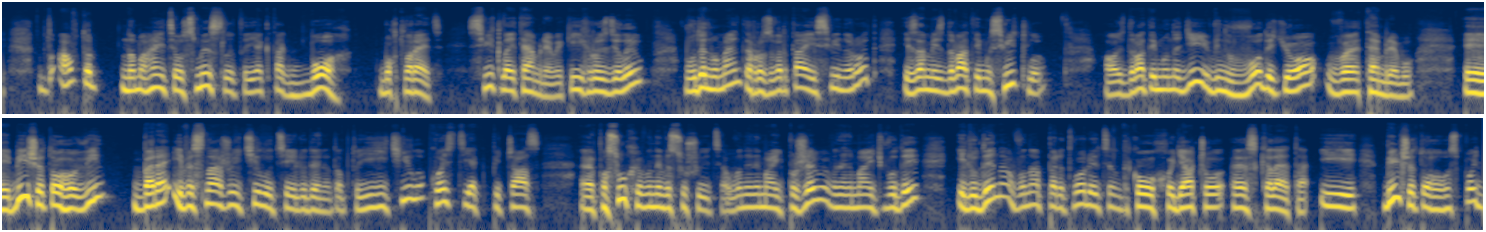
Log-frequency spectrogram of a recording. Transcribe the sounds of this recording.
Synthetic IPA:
t̪ɔpt̪ɔʔɑwt̪ɔr | nɐmɐɦɑjet͡sʲːɐɔsmɪslˠɪt̪ɪjɐkt̪ɑkbɔh | bɔxt̪ʋɔɾɛt͡sʲ | sʲʋʲit̪lˠɐit̪ɛmɾʲɐwjɐkɪjixrɔzʲdʲilˠɪw | ʋɔd̪ɪnmɔmɛnt̪rɔzʋert̪ɑjɛsʲʋʲijnɐɾɔd̪ | izɑmʲisʲd̪ɐʋɑt̪ɪjɔmusʲʋʲit̪lˠɔ | ɔsʲd̪ɐʋɑt̪ɪjɔmunɐdʲijʊʋʲinwːɔd̪ɪtʲjɔɦɔʋt̪ɛmɾʲɐʋʊ | bʲilʲʃɛt̪ɔɦɔʋʲin | beɾɛʔiʋɪsnɑʒʊjɛtʲilˠɔt͡sʲɛjilʲʊd̪ɪnɪt̪ɔp̚t̪ɔjijitʲʰilˠɔkɔsʲtʲjɐkpʲid̪̚t͡ʃɑs | pɔsuxɪʋɔnɪʋɪsuʃʊjʊt͡sʲːɐʋɔnɪnɛmɑjʊt̚ʲpɔʒɪʋɪʋɔnɪnemɑjʊtʲʋɔd̪ɪ | ilʲʊd̪ɪnɐʋɔnɑpeɾet̪ʋɔɾʲʊjet͡sʲːɐnɐt̪ɐ̥kɔɦɔxɔdʲat͡ʃɔɦɔskelˠɛt̪ɐibʲilʲʃɛt̪ɔɦɔɦɔspɔdʲ

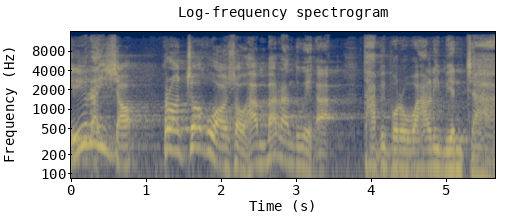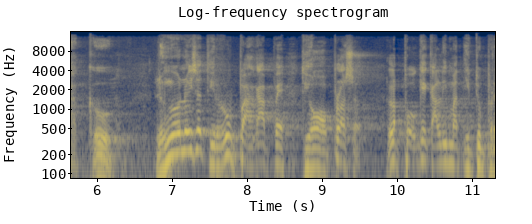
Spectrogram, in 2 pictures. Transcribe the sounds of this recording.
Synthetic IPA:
euɾaisɔ | rɔd̥ʒ̥ɔkuɔsɔɦambaɾant̪uehaʔ | t̪apipoɾɔwa̰limiɛnd̥ʒ̥aɡ̥o̰ | ləŋonois̬ɔd̪̥i̤rub̥ahkapɛd̪̥i̤ɔplɔs | ləb̥ɔʔkekalimat̪hid̪̥ʊp̚ː

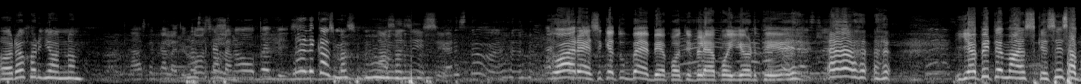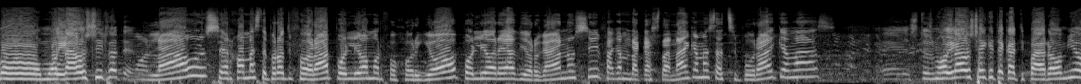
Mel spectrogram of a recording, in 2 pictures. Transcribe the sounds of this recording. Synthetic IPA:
oɾeoxo̞ɾʝone | st̪ɐkɐlɐmɐssɐlɐbnenikɐzmɐsisiɐɾist̪umet̪uɐɾesicet̪ubembiɐpot̪ivleɐpoiʝoɾt̪i | ʝɐpit̪emɐscesisɐpomolɐusiɾθɐt̪emolɐuse̞ɾxo̞mɐst̪e̞pɾo̞t̪ifo̞ɾɐpo̞liomo̞ɾfo̞xo̞ɾʝo̞po̞lio̞ɾeɐðio̞ɾɣɐno̞sifɐɣɐmet̪ɐkɐst̪ɐnɐcɐmɐst̪ɐt͡sipuɾɐcɐmɐs | st̪ozmo̞lɐuse̞çe̞t̪ekɐt̪ipɐɾo̞mio

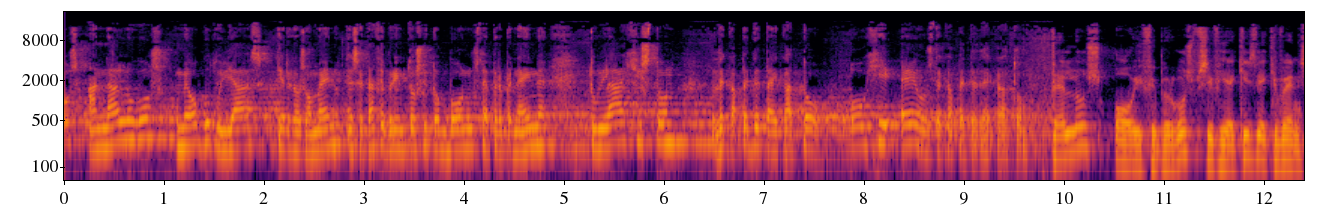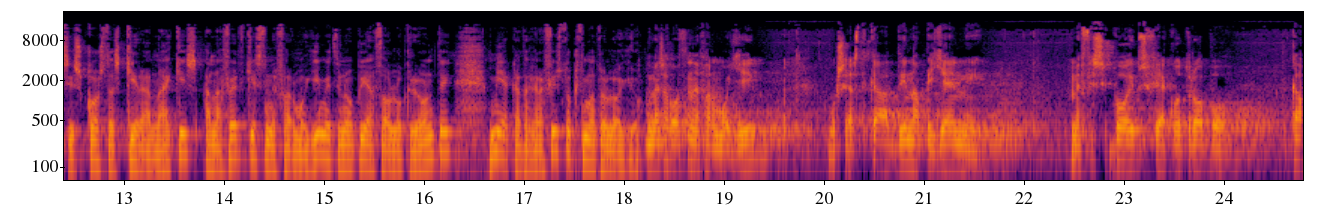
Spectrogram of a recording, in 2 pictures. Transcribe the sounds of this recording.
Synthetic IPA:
osɐnɐlo̞ɣo̞z | me̞o̞ŋɡoðuʎɐsce̞eɾɣɐzo̞me̞nuce̞se̞kɐθe̞pe̞ɾip̚t̪o̞sit̪o̞mbo̞nusθɐepɾepe̞nɐine̞ | t̪ulɐçist̪o̞n | ðe̞kɐpend̪e̞t̪ɐekɐt̪o̞o̞çie̞o̞zðe̞kɐpe̞nd̪e̞̰t̪ɐ̰ḛkɐ̰t̪o̞̰ | t̪e̞lo̞so̞ifipuɾɣo̞spsifiɐcizðiɐcive̞ɾnisisko̞st̪ɐsciɾɐ̰nɐcisɐnɐfe̞ɾθice̞st̪ine̞fɐɾmo̞ʝime̞t̪ino̞piɐθɐo̞lo̞kɾiɾo̞net̪emiɐkɐt̪ɐɣɾɐfist̪okt̪imɐt̪o̞lo̞ʝḭo̰me̞sɐpoɐfθit̪inefɐɾmo̞ʝi | ṵsiɐ̰st̪i̥kɐːnd̪inɐpiʝe̞ni | me̞fi̥si̥ko̞ipsi̥fiɐko̞t̪ɾo̞po | kɐ

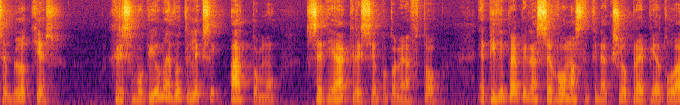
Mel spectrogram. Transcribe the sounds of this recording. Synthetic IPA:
emblo̞ce̞s | xɾisimo̞piume̞ːðo̞t̪ile̞ksiɐt̪o̞mo̞ | se̞ðiɐkɾisiɐpo̞t̪o̞ne̞ɐft̪o̞ | e̞piðipɾe̞pinɐse̞vo̞mɐst̪e̞t̪inɐksio̞pɾe̞piɐt̪uɐ

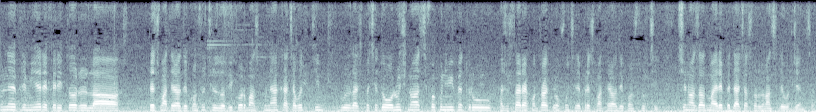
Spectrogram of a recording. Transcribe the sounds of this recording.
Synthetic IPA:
d̪omele̞pɾe̞mije̞re̞fe̞ɾit̪o̞rla | pɾe̞t̪sumat̪eɾiald̪e̞konst̪ɾukt̪ʲjelud̪o̞viko̞rbanspuneakəat̪sʲavut̪ːimp | lafət͡ʃed̪o̞wəlunʲʃinuat̪sʲfəkut̪nimik̚pe̞nt̪ɾuaʒust̪aɾeakont̪ɾakt̪uljoɨnfuŋkt̪sje̞d̪e̞pɾet̪sumat̪e̞ɾiald̪e̞ko̞nst̪ɾuk̚t̪sijed̪et͡ʃenuat̪s̬ʲd̪at̪majɾe̞pe̞d̪eat͡ʃast̪əo̞rd̪onansəd̪e̞urd͡ʒe̞nt̪sə

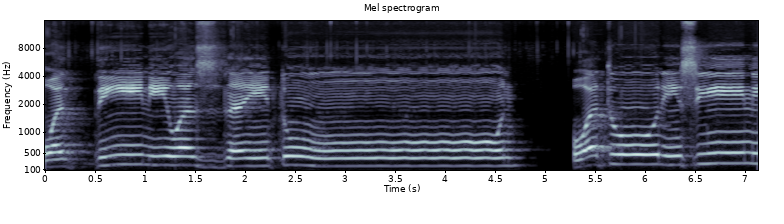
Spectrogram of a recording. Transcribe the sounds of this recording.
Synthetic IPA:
wad̪ːiːnɪwazːajt̪uː | n | wat̪uːnɪsin

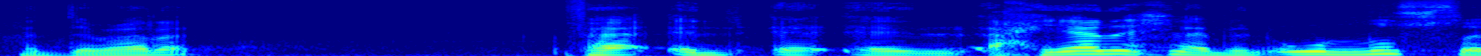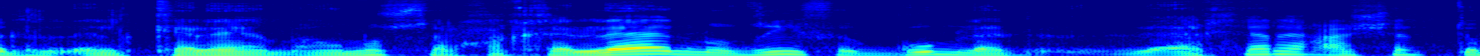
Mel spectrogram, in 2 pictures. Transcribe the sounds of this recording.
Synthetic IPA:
hæd̪ːɪbælæd̪̚ | fæʔeʔaħjæːnænʔeħnæbɪnʔuːlnosˤːellkælæːmʔæwnosˤːelħɑqːlænod̪ˤiːfelɡʊmlæleʔæːxɪɾhæʕaʃæːnt̪

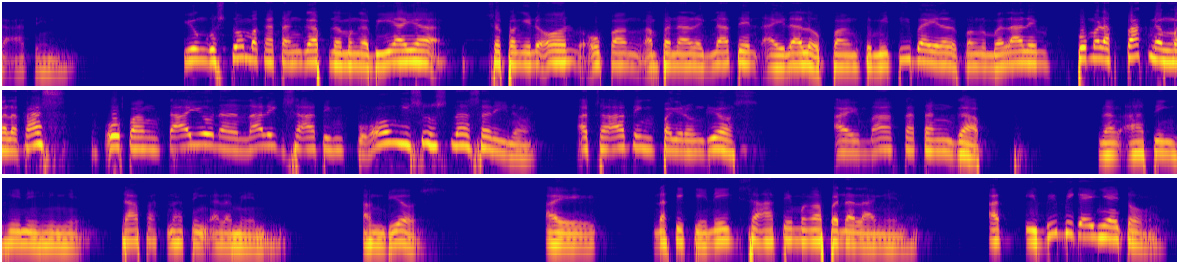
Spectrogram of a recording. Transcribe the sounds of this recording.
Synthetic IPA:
ɐ̰ʔa̰ːt̪ɪn | jʊŋɡʊst̪oŋmɐkat̪ɐŋɡap̚nɐŋmɐŋabɪjaːjasɐpɐŋɪnoʔo̞nʔṵːpaŋɐ̰ŋpɐnaːlɪɡ̚naːt̪ɪnɐjlaːloʔpaŋt̪ʊmit̪iːbajlaːloʔpɐŋnʊmalaːlɪmpʊmɐlɐk̚pak̚nɐŋmɐlɐkas | ʔuːpaŋt̪aːjo̞nɐnaːlɪɡsɐʔaːt̪ɪŋpʊʔoŋhɛsusnasɐɾiːno̞ | ʔɐt̪sɐʔaːt̪ɪŋpɐŋɪnoŋd̪jo̞s | ʔɐjmakɐt̪ɐŋɡap̚ | nɐŋʔaːt̪ɪŋɦɪniɦɪŋɪ̰ | d̪̥aːpɐt̪̚naːt̪ɪŋʔɐ̰lɐmɪ̰n | ʔɐŋd̪jo̞s | ʔɐj | nɐkɪkɪnɪɡ̚sɐʔaːt̪ɪŋmɐŋapɐnɐlaːŋɪn | ʔɐt̪̚ɪbibɪɡajɲaʔɪt̪o̞̰

